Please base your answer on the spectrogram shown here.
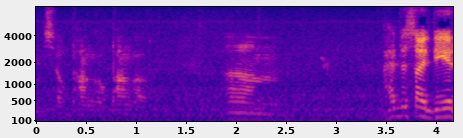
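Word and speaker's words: Pago Pago: p-a-g-o-p-a-g-o but I guess in Samoan the G's are pronounced with an N so Pongo Pongo um I had this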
